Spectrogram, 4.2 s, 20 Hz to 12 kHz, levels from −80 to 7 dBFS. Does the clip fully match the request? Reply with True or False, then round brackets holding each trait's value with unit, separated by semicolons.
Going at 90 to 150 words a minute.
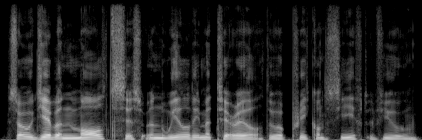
True (140 wpm)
